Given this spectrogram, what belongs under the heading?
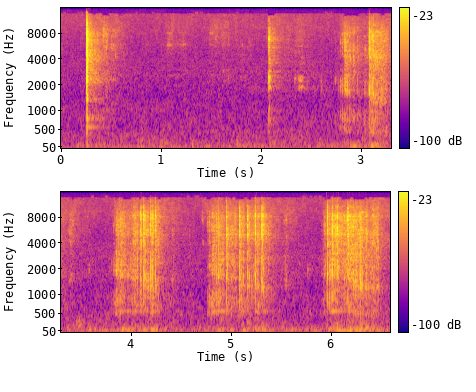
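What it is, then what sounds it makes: Painted gypsum brick being scraped. A small, solid gypsum brick, white with remnants of green paint, is held in the fingers and scraped with a metal utility knife blade, breaking off crumbly flakes. Two sharp ticks come first, followed by several longer, bright, gritty scraping strokes, each a dry, crunchy rasp with little low end.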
